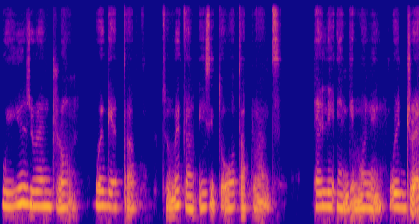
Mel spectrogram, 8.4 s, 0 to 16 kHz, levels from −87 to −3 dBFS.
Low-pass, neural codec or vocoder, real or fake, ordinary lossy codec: 14.4 kHz; codec, 44.1 kHz, 2.6 kbps, DAC; fake; none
